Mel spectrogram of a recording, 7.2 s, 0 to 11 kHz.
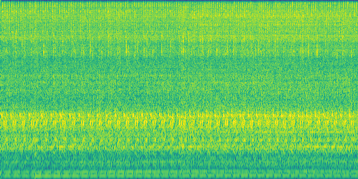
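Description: A Detroit 8.2L diesel engine idles steadily near and loud, its low rumble surging gently up and down in speed throughout, with no talking.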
